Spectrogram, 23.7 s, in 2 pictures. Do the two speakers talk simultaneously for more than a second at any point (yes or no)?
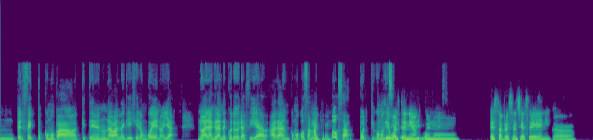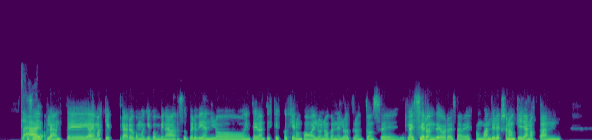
yes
